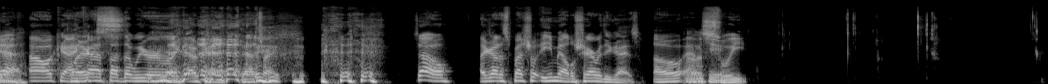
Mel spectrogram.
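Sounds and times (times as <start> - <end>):
speech: 0.0 - 7.6
laughter: 0.9 - 3.9
crunchy chewing: 7.7 - 9.6.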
